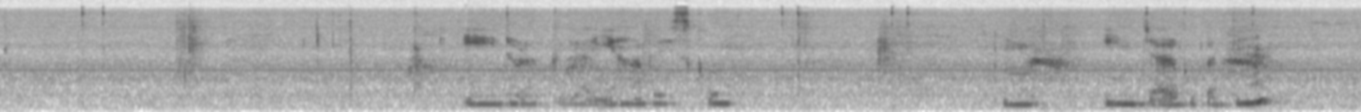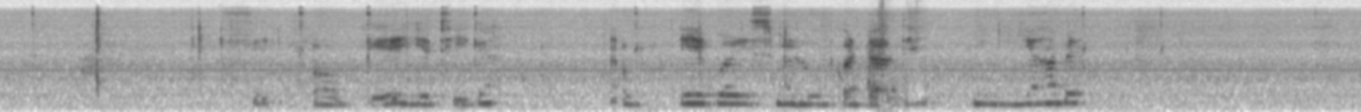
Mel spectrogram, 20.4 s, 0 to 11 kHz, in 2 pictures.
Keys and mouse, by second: 2.3 e, 6.7 click, 9.4-10.4 shift+drag, 11.6 f, 13.3 Tab, 13.8 Tab, 15.9 ctrl+r.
